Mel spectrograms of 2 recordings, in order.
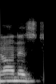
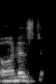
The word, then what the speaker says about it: honest: air, Harris, honor, honorable, honest, honestly. They must be pronounced as though there were no H at the beginning.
